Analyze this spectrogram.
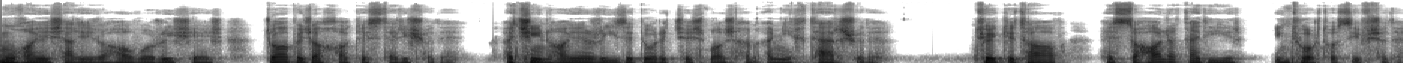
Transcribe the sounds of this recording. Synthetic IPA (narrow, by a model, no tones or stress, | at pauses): muːɦɒːje̞ʃæɣiːɣeɦɒːvo̞ɾiːʃeʃ | d͡ʒɒːbe̞d͡ʒɒːxɒːcʰe̞st̪ʰæɾiːʃo̞d̪e̞ | væt͡ʃʰiːnɦɒːje̞riːze̞d̪oːɾet͡ʃʰe̞ʃmɒːʃhæmæmiːɣ̥t̪ʰæɾʃo̞d̪e̞ | t̪ʰujecʰe̞t̪ʰɒːb̥ | he̞sːoɦɒːleɢæd̪iːɾ | iːnt̪ʰoːɾt̪ʰoːsiːfʃo̞d̪e̞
